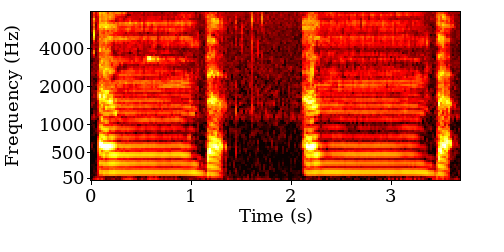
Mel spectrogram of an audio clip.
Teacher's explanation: And also, in this particular ikhfa, the lips are brought very close, but they don't touch. They leave a slight little gap And the ulama of Tajweed say it's as if you're holding a seed between your lips.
